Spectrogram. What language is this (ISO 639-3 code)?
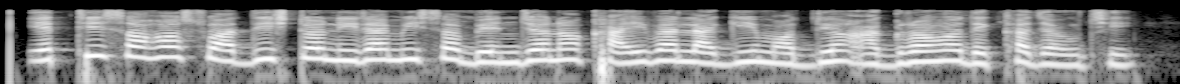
ori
